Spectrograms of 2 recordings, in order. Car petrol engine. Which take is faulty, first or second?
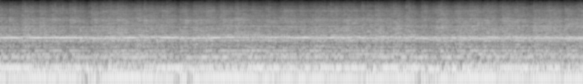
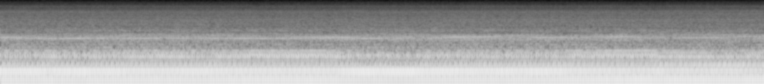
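first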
